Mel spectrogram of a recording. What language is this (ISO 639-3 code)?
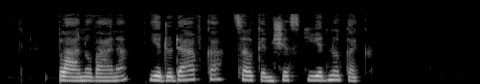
ces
